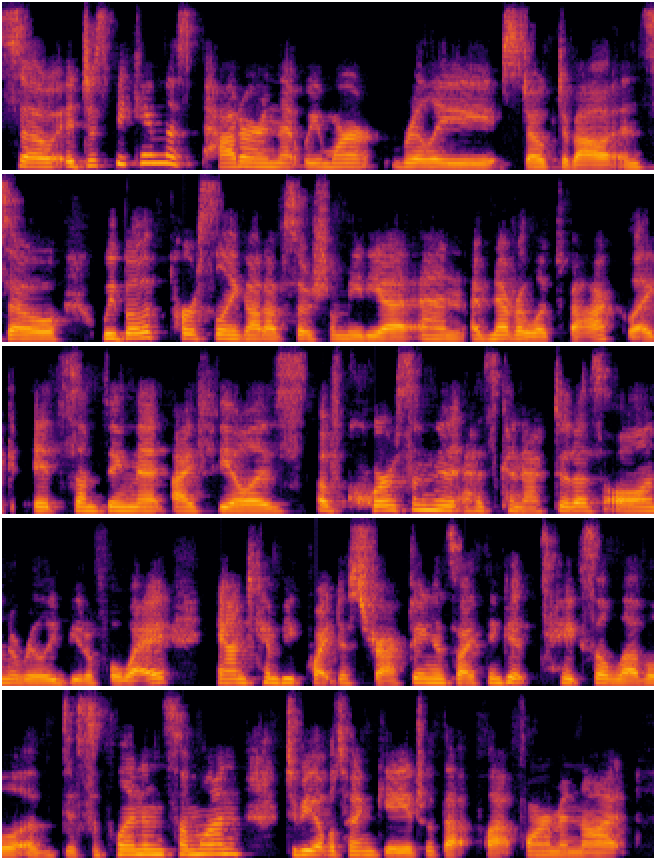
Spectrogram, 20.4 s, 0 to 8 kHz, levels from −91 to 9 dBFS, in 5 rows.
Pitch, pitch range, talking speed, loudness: 185 Hz, 175-210 Hz, 215 wpm, -16 LUFS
